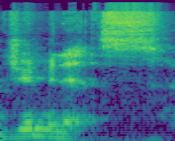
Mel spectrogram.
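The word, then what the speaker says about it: Giménez: Well, there's the gem Jimnis. G him. That's pronounced him. Hi M.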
